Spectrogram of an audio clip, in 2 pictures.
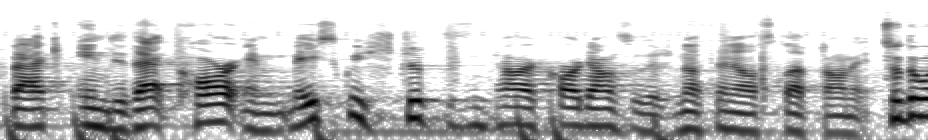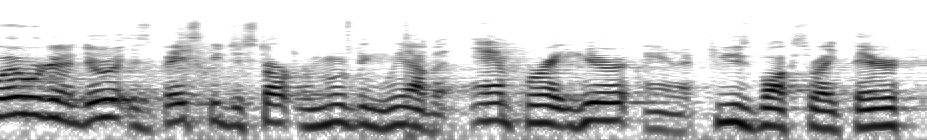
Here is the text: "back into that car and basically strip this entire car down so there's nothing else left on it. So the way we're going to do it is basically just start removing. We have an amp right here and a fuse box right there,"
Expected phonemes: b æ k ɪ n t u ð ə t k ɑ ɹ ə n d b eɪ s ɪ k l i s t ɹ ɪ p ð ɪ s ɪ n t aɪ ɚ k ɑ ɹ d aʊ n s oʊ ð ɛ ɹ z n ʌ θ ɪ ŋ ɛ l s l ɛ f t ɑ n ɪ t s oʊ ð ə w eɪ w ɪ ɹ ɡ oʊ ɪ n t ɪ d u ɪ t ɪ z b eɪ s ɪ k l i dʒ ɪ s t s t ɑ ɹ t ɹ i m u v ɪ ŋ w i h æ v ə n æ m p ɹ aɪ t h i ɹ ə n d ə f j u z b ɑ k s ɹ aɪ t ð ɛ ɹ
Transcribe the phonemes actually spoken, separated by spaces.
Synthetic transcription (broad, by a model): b æ k ɪ n t u ð ə t k ɑ ɹ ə n b eɪ s ɪ k l i s t ɹ ɪ p ð ɪ s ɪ n t aɪ ɚ k ɑ ɹ d aʊ n s oʊ ð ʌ ɹ z n ʌ θ ɪ ŋ ɛ l s l ɛ f t n ɪ t s oʊ ð ə w eɪ w ɪ ɹ ɡ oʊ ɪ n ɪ d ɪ ɪ t ɪ z b eɪ s ɪ k l i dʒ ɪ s s t ɑ ɹ t ɹ i m u v ɪ ŋ w i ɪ v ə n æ m p ɹ aɪ t h i ɹ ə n ə f j u z b ɑ k s ɹ aɪ t ð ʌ ɹ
